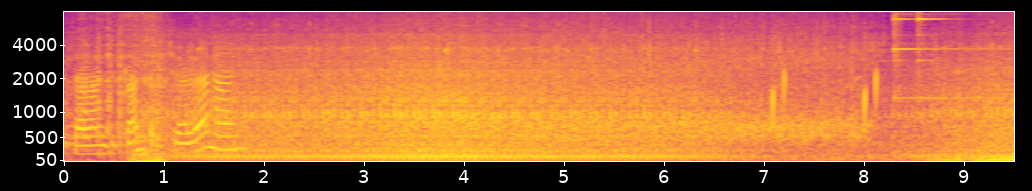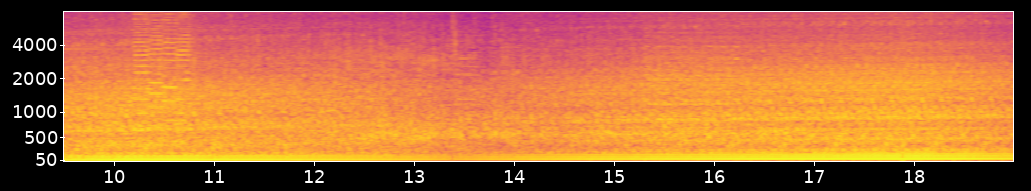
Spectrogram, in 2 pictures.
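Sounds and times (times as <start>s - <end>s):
heavy truck engine running: 0.0s - 18.9s
brief high-pitched sound: 8.3s - 9.6s.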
